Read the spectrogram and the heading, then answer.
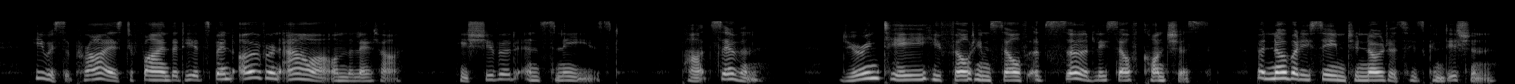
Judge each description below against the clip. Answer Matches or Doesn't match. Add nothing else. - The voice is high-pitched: Matches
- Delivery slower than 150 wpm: Matches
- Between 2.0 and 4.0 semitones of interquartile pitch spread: Doesn't match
